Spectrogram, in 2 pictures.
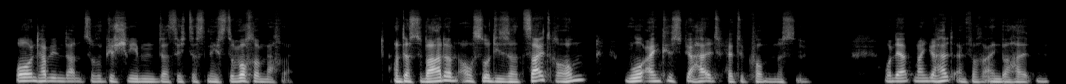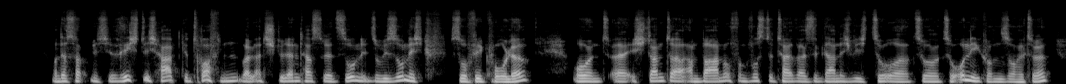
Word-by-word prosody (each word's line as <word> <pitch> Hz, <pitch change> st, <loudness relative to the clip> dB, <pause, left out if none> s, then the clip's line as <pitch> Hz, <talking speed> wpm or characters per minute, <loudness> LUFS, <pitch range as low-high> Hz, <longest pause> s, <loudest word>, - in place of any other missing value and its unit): und 165 Hz, +1 st, +6 dB
habe 155 Hz, 0 st, +2 dB
ihm 145 Hz, -, -4 dB
dann 140 Hz, -1 st, -5 dB
zurückgeschrieben, 130 Hz, -1 st, -2 dB
dass 120 Hz, -2 st, -4 dB
ich 125 Hz, -3 st, -6 dB
das 115 Hz, -, -8 dB
nächste 130 Hz, 0 st, -3 dB
Woche 150 Hz, -3 st, +4 dB
mache. 115 Hz, -3 st, -9 dB, 1.0 s
Und 135 Hz, -, +3 dB
das 135 Hz, -1 st, +1 dB
war 135 Hz, +4 st, +8 dB
dann 180 Hz, -1 st, +3 dB
auch 150 Hz, -3 st, -2 dB
so 155 Hz, -, +2 dB
dieser 125 Hz, -4 st, 0 dB
Zeitraum, 165 Hz, -, +2 dB, 0.4 s
wo 155 Hz, +1 st, +5 dB
eigentlich 150 Hz, 0 st, 0 dB
Gehalt 145 Hz, +1 st, 0 dB
hätte 130 Hz, +1 st, -4 dB
kommen 125 Hz, +2 st, -4 dB
müssen. 120 Hz, 0 st, -10 dB, 0.7 s
Und 140 Hz, +1 st, -3 dB
er 145 Hz, -, +7 dB
hat 155 Hz, +1 st, -5 dB
mein 150 Hz, 0 st, -1 dB
Gehalt 160 Hz, +5 st, +2 dB
einfach 120 Hz, -2 st, -6 dB
einbehalten. 125 Hz, +1 st, -4 dB, 0.7 s
Und 135 Hz, -, -1 dB
das 140 Hz, +1 st, -1 dB
hat 150 Hz, -, -3 dB
mich 145 Hz, -5 st, -5 dB
richtig 155 Hz, +7 st, 0 dB
hart 165 Hz, -, 0 dB
getroffen, 155 Hz, 0 st, -2 dB
weil -, -, +1 dB
als 155 Hz, -, -3 dB
Student 155 Hz, 0 st, 0 dB
hast 145 Hz, -4 st, -2 dB
du -, -, -1 dB
jetzt 135 Hz, -1 st, -2 dB
so 165 Hz, +5 st, +3 dB
ni 165 Hz, -, -1 dB
sowieso 145 Hz, +5 st, +1 dB
nicht 165 Hz, -6 st, -1 dB
so 135 Hz, -2 st, +1 dB
viel 135 Hz, +2 st, +2 dB
Kohle. 125 Hz, +11 st, +3 dB, 0.4 s
Und, 140 Hz, -1 st, +2 dB
äh, 135 Hz, 0 st, 0 dB
ich -, -, -2 dB
stand 155 Hz, +1 st, 0 dB
da -, -, +2 dB
am 130 Hz, 0 st, -1 dB
Bahnhof 135 Hz, +5 st, +1 dB
und 145 Hz, -2 st, -4 dB
wusste 155 Hz, -1 st, -3 dB
teilweise 135 Hz, 0 st, -1 dB
gar 130 Hz, -1 st, 0 dB
nicht, 130 Hz, -1 st, -2 dB
wie 140 Hz, -, -2 dB
ich 130 Hz, -, -5 dB
zur 130 Hz, -3 st, 0 dB
zur 130 Hz, 0 st, -1 dB
zur 125 Hz, -, -3 dB
Uni 190 Hz, -8 st, +4 dB
kommen 125 Hz, -1 st, -3 dB
sollte, 125 Hz, +6 st, 0 dB
140 Hz, 205 wpm, -23 LUFS, 130-155 Hz, 1.0 s, war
